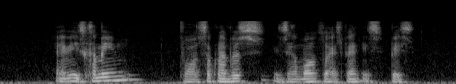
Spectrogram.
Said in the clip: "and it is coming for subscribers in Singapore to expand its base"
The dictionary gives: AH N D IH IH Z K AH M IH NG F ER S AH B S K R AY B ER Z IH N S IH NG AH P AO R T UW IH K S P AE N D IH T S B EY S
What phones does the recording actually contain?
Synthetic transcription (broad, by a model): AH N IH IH S K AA M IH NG F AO S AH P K R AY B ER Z IH N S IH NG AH B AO L T UW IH K S P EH N IH T S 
